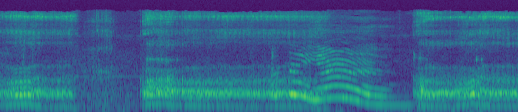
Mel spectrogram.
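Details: Shih Tzu throwing a tantrum, staged as if giving up on a diet: low harmonic grumbling moans, then a rising and falling whine that slides down, followed by more steady grumbling.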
